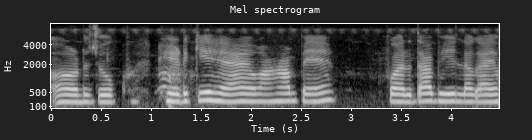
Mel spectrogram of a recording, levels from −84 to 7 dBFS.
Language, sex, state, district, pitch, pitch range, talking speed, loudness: Hindi, female, Jharkhand, Palamu, 220 Hz, 210-230 Hz, 120 wpm, -15 LUFS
